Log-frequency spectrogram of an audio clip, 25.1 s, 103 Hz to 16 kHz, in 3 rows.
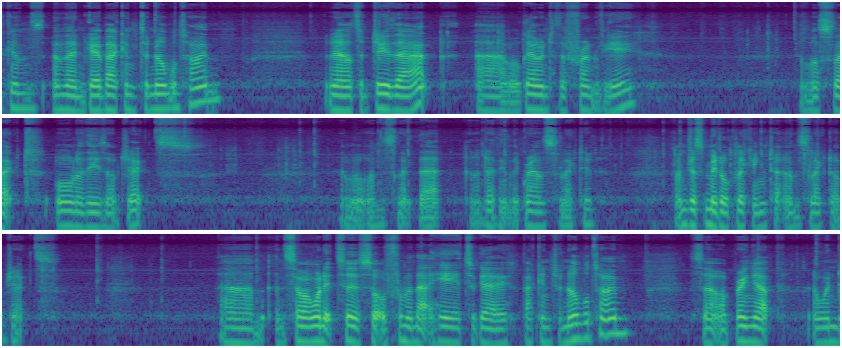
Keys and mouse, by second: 3.6 KP_1, 4.2 KP_5, 4.8 KP_5, 5.8 middle click, 7.4 b, 11.0 b, 11.9-14.5 middle drag, 12.8 b, 14.7 b, 15.4 b, 16.4-20.0 middle drag, 24.2 click.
